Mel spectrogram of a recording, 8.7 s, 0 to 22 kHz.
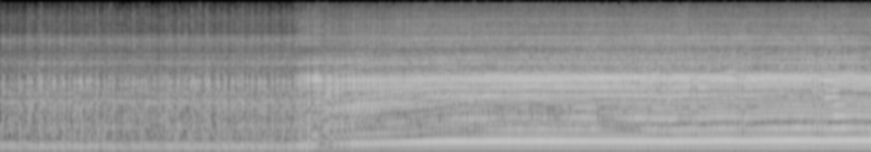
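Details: Fox twin-cylinder model engine, throttle stop screws opened half a turn for lower rpm: high buzz settles to idle around 3600 rpm with faint stumbles as one cylinder drops out, popping back on with throttle; low-speed needle to go two notches.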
